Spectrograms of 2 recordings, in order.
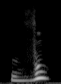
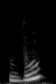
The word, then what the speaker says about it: vous: E il he she nous the proper way to use we nous vous vous it means you for minimum vous with s that is silent in is the masculine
